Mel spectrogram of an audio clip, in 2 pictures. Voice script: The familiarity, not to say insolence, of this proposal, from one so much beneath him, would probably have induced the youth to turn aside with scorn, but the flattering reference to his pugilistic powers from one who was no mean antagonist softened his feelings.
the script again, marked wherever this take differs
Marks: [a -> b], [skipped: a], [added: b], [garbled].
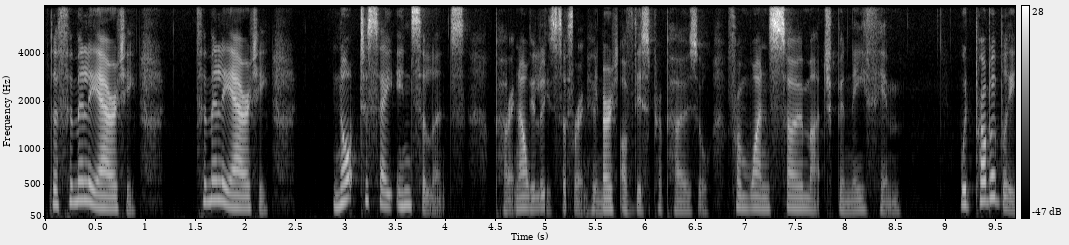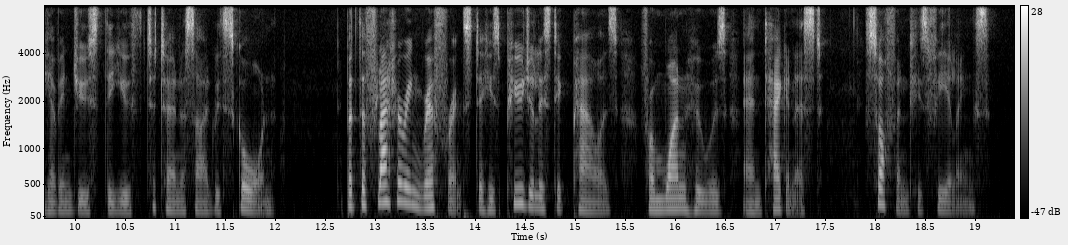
The familiarity, [added: familiarity] not to say insolence, [garbled] of this proposal, from one so much beneath him, would probably have induced the youth to turn aside with scorn, but the flattering reference to his pugilistic powers from one who was [skipped: no mean] antagonist softened his feelings.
